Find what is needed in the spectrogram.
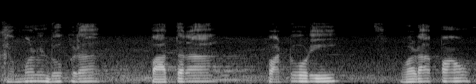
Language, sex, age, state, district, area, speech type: Gujarati, male, 30-45, Gujarat, Valsad, rural, spontaneous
